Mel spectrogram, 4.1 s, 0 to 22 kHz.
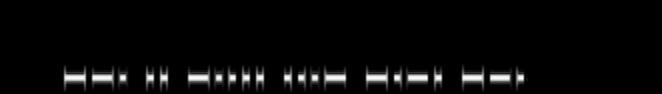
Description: Morse code, heard as a keyed tone, about 28 wpm, 700 Hz. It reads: GI6VCG
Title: DXCC-100 Call Signs - 6 Characters - Repeated 2x - 28wpm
